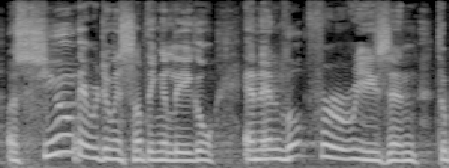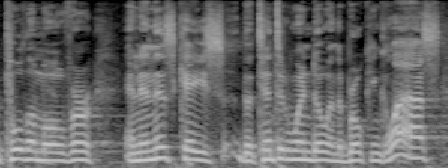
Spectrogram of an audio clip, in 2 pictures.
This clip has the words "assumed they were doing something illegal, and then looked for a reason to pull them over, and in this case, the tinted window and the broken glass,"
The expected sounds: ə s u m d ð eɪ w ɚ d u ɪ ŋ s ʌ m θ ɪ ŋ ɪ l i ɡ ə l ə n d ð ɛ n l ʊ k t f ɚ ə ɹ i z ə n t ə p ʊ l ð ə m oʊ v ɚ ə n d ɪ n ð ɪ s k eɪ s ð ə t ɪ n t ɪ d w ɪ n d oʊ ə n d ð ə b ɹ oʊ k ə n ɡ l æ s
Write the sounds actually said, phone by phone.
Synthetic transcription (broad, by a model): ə s u m ð eɪ w ɚ d u ɪ ŋ s ʌ m θ ɪ ŋ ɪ l i ɡ l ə n ð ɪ n l ʊ k t f ɚ ə ɹ i z ə n t ə p ʊ l ð ə m oʊ v ɚ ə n ɪ n ð ɪ s k eɪ s ð ə t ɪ n t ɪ d w ɪ n d oʊ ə n ð ə b ɹ oʊ k ə n ɡ l æ s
